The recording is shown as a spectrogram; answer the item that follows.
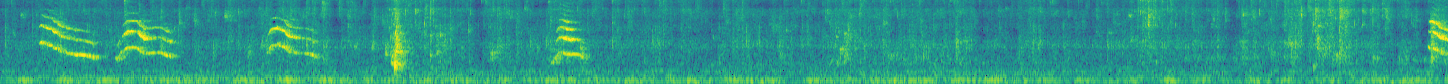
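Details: Kitten, newly rescued, during its first bath indoors, gives repeated high, falling mews, several in quick succession early on and more scattered later, with splashing water and a faint low hum behind.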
